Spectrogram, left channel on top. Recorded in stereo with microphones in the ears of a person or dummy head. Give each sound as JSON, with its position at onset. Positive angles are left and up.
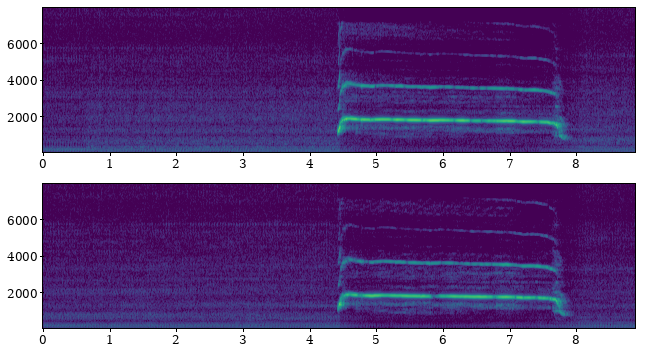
{"t": 4.4, "sound": "a scream", "side_deg": 30, "distance_m": 0.5}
